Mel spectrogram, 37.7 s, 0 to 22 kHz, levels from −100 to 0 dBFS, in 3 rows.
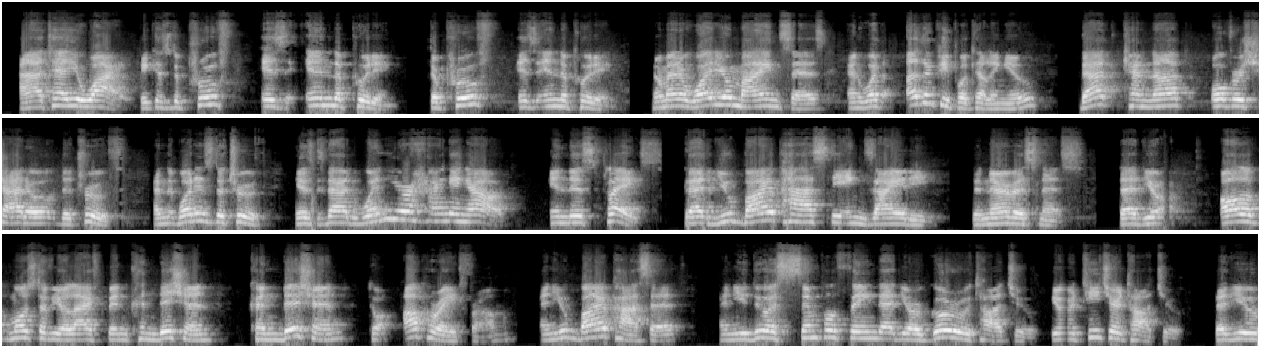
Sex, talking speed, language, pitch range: male, 145 wpm, English, 175-220 Hz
